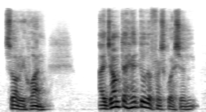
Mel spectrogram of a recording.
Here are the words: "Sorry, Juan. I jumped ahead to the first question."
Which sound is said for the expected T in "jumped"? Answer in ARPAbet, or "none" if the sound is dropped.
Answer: T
